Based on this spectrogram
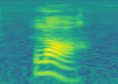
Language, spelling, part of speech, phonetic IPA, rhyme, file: Hungarian, la, interjection, [ˈlɒ], -lɒ, Hu-la.ogg
- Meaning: 1. used in dialects at the end of an exclamatory sentence as an emphasis 2. a syllable used when singing a tune without lyrics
